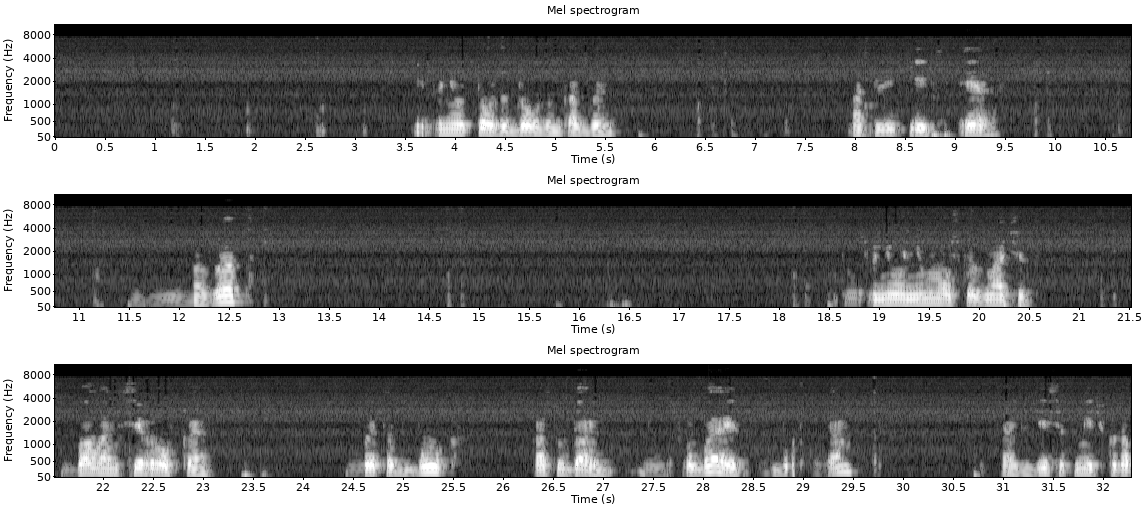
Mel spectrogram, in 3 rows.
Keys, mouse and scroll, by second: 1.9-2.5 middle drag, 3.2-3.5 middle drag, 4.3-5.4 drag, 7.3-8.0 middle drag, 8.8 r, 9.8 click, 10.5-11.2 middle drag, 11.4 g, 12.6 click, 14.6-15.6 drag, 16.2 r, 18.2 click, 18.5-19.9 middle drag, 20.3 r, 21.3 click, 23.3 r, 27.6-29.6 middle drag, 30.8-32.2 middle drag.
